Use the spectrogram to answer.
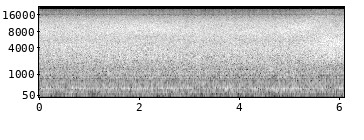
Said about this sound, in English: Got a fair bit of water flowing down here as well.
